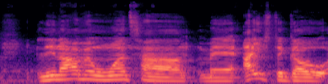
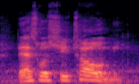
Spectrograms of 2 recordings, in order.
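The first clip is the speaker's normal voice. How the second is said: ordinary delivery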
